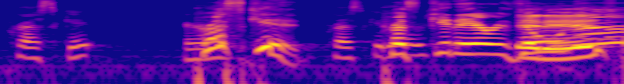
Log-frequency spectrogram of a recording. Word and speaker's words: Prescott: Dorothy was from don't get it twisted not Prescott it's pronounced presc presc presc presc it is pres that's what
